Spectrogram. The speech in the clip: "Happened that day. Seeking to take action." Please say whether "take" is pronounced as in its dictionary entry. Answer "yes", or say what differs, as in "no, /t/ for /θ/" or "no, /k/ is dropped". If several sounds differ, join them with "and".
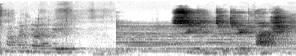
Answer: no, /k/ is dropped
